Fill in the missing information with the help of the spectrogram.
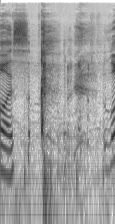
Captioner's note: laughing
